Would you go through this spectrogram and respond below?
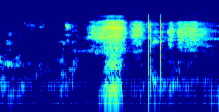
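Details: Adult hotel roommate asleep after staying awake the previous night, with a single loud, rough, rattling breath sound followed by a couple of clicks in a quiet room; snoring.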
